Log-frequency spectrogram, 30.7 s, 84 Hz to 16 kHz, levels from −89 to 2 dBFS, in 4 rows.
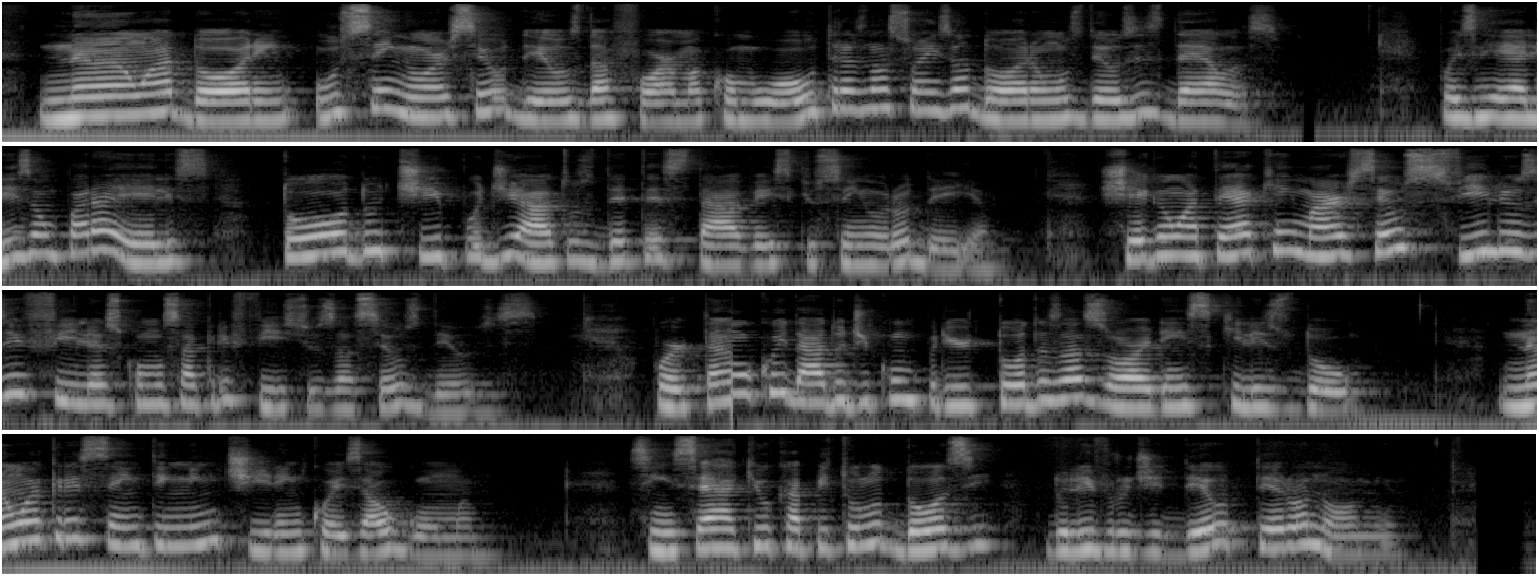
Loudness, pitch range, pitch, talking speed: -33 LUFS, 190-255 Hz, 215 Hz, 135 wpm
